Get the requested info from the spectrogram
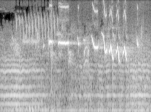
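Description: A common nightingale sings a rapid buzzy rattle of repeated high notes, then sharp, varied whistled phrases, over a steady low hum.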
